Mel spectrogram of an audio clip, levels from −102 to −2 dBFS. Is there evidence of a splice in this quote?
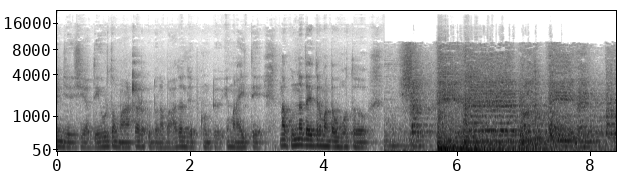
no; 0 cuts

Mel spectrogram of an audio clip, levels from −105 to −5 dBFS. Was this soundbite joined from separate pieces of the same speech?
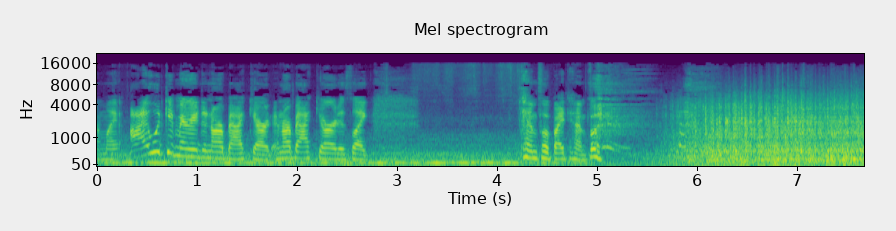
yes; 1 cut; at 5.8 s

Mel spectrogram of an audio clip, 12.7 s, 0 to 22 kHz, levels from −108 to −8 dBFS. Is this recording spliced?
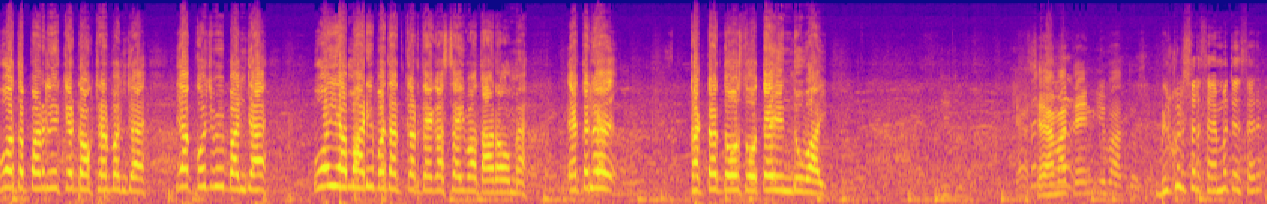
no; 0 cuts

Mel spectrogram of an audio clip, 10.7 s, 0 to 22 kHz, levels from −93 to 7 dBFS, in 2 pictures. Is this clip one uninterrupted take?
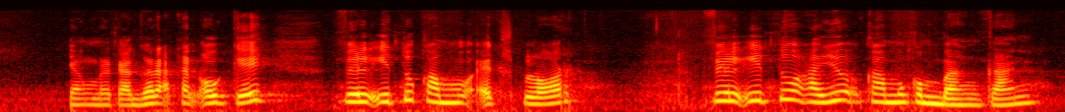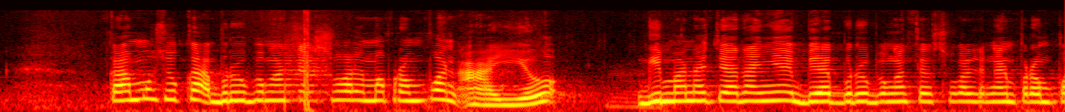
yes; 0 cuts

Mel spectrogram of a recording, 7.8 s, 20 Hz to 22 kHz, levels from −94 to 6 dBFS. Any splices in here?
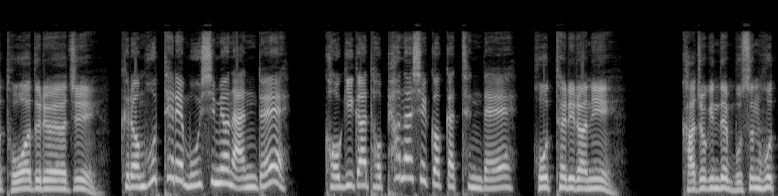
no; 0 cuts

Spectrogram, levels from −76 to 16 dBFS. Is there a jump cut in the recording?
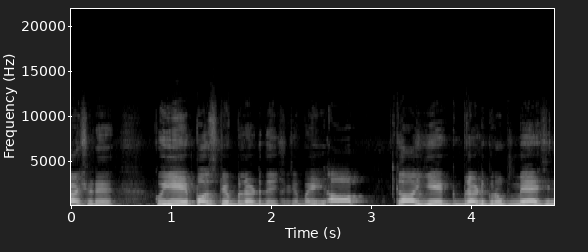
yes; 1 cut; at 2.3 s

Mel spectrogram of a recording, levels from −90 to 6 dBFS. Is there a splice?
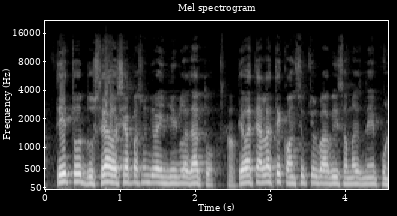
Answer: no; 0 cuts

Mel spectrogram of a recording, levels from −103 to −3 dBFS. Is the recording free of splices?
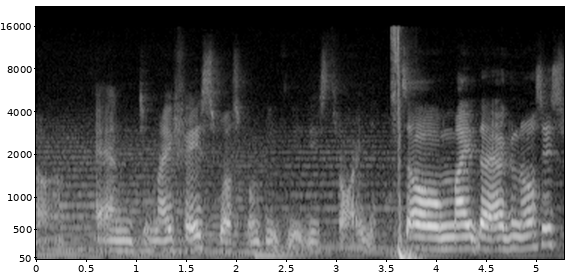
no; 1 cut; at 3.5 s

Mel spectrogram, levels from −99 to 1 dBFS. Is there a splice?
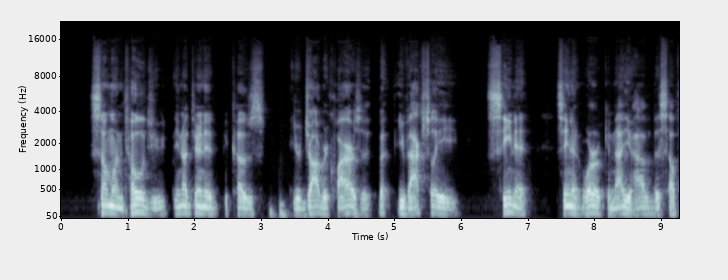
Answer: yes; 2 cuts; at 1.7 s, 3.4 s

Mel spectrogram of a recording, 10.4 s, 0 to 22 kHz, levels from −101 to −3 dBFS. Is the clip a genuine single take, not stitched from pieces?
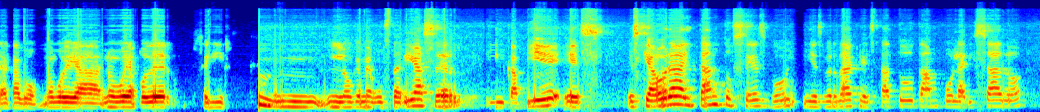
no; 1 cut; at 2.6 s

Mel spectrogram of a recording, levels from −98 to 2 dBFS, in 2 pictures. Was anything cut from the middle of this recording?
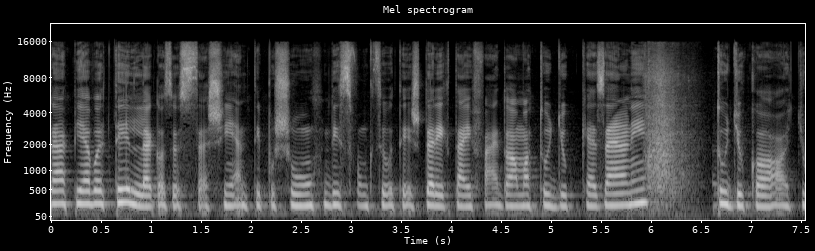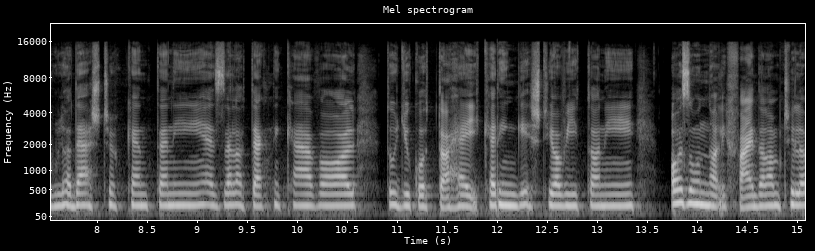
yes; 1 cut; at 6.6 s

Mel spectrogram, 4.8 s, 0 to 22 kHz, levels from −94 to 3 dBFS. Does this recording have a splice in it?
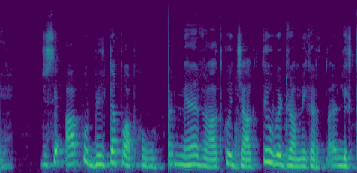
yes; 1 cut; at 2.3 s

